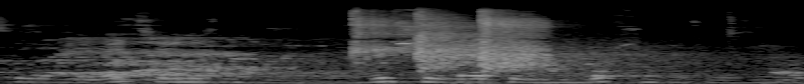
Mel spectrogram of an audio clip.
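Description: Faint, distant voices of players chatting in a gym hall, with two short hissing bursts of noise close together about two seconds in.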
